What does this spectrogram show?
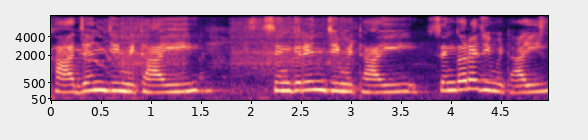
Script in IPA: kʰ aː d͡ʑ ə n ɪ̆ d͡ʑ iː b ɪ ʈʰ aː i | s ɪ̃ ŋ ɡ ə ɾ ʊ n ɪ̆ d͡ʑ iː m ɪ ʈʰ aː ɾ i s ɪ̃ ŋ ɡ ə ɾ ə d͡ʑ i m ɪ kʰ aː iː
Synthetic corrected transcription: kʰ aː d͡ʑ ə n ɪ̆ d͡ʑ iː m ɪ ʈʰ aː i | s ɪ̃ ŋ ɡ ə ɾ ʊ n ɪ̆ d͡ʑ iː m ɪ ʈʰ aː i s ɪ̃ ŋ ɡ ə ɾ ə d͡ʑ iː m ɪ ʈʰ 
